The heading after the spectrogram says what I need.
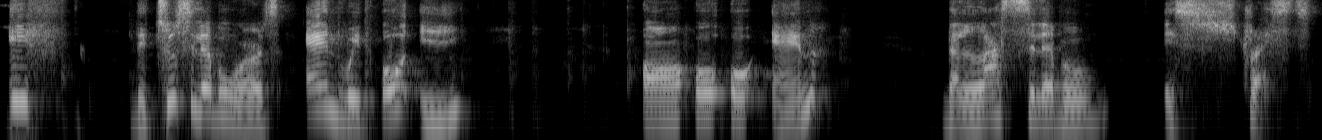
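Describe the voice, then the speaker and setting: A man's voice: on the high side, expressive, takes it slowly, long pauses. A man teaching an English pronunciation lesson over a video call, checking often that his student follows. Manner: checks understanding often with "okay?". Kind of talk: online tutoring lesson.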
